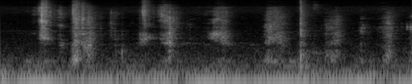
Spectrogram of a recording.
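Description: A person chewing and crunching a mouthful of halo-halo, the Filipino shaved-ice dessert with ice cream: a run of short, irregular crunches.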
